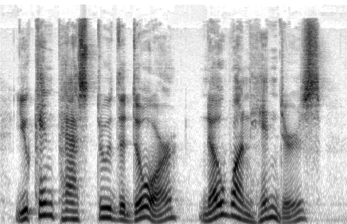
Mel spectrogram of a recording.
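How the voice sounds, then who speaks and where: Using a put-on character voice, a man speaks at a fairly high pitch with very wide pitch swings. His pace is fairly slow. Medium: read story. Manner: whispered, fearful.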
